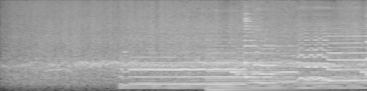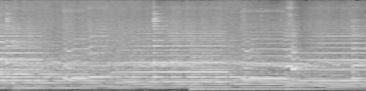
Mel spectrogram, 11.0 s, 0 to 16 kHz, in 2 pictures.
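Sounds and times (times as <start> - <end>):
instrumental ballad intro: 1.8 - 11.0.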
